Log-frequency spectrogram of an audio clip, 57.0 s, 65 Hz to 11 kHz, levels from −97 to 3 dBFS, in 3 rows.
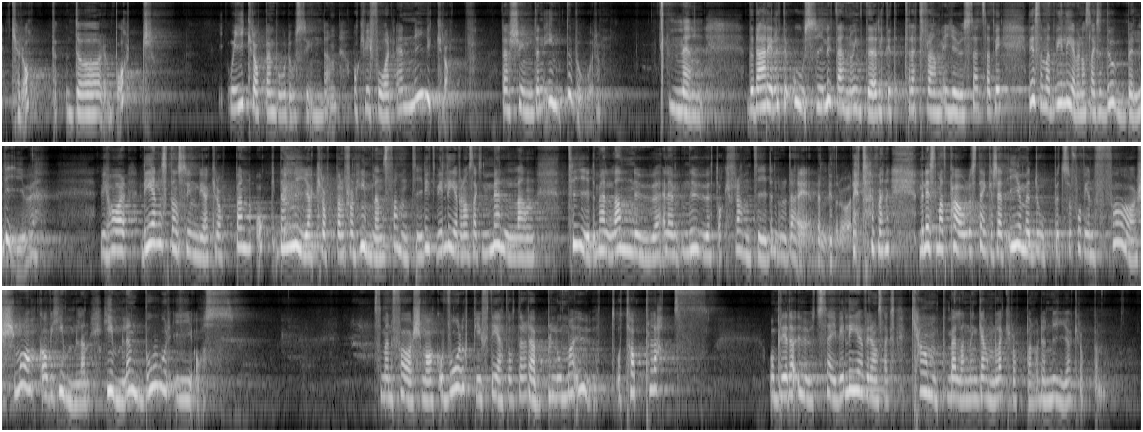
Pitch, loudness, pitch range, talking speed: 225 Hz, -22 LUFS, 205-275 Hz, 140 wpm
